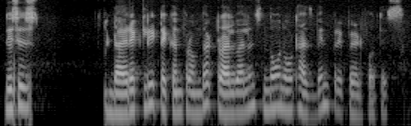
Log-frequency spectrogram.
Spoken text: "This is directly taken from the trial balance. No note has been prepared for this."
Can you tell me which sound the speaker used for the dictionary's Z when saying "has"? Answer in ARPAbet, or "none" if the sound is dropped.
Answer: Z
